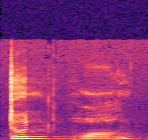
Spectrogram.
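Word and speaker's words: 敦煌: the Gobi Desert and this is how you say it in Chinese dude Wang so we're gonna start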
